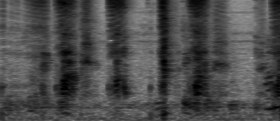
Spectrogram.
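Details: A dog gives about five harsh, raspy bursts of coughing in under three seconds in a small room.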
